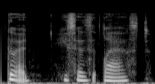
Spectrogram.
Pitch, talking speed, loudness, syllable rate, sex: 185 Hz, 195 wpm, -21 LUFS, 4.3 syllables/s, female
